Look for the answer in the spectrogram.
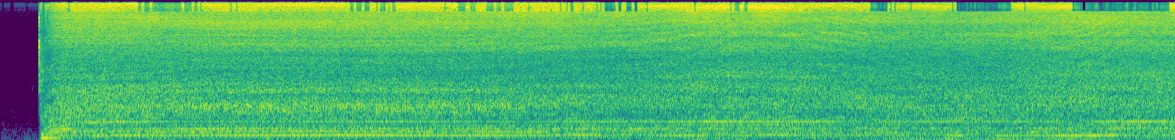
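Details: Panasonic upright, one of the last sold in the US, base plate refitted, bare-floor switch, auto height adjustment, brush roll auto-stops when upright: steady even high-pitched motor roar, constant tone, no rattles or flapping; running healthy.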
